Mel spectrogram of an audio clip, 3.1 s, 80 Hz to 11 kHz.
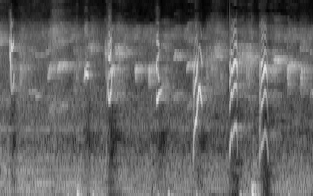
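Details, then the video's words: Young long-tailed shrike, three months old, kept by a keeper and still calling after its tail feathers were pulled out: sharp chirps and quick sweeping whistled notes, some falling and some rising, given in irregular bursts over a faint steady hum. "piyek cendet 3bln super bandel. habis di cabutin ekor..tetep bunyi."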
